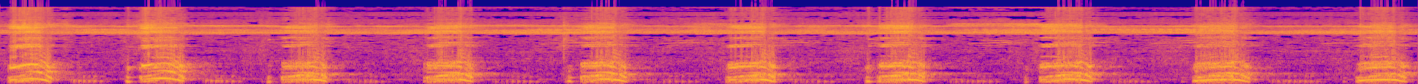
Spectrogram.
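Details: Long steady run of orangutan calls, ten deep, rounded, harmonic pulses spaced evenly about every one and a half seconds, with soft low grumbles between them and a persistent high whine throughout.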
